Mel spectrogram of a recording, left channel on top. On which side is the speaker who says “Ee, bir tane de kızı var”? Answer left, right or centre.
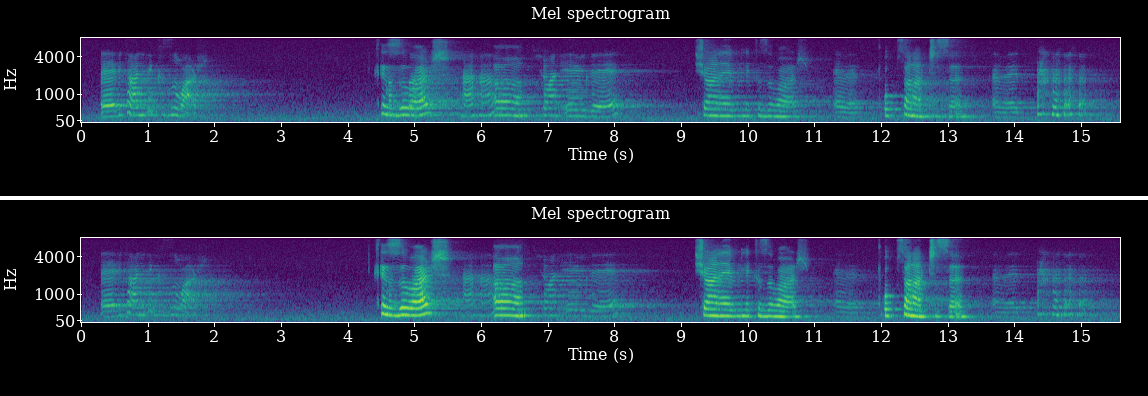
Left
